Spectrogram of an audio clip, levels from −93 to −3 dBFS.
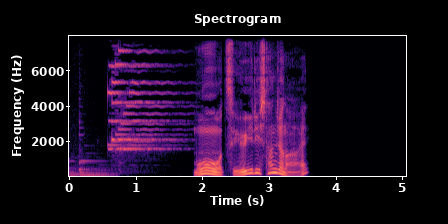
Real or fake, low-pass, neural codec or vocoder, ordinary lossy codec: real; none; none; none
